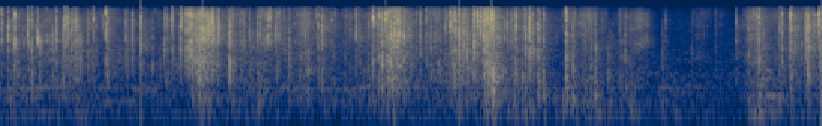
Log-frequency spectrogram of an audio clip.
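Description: Foil Pokémon booster-pack wrapper crinkling as the pack is opened: a dense, crackly rustle that thins out about three seconds in, with a short burst again just before the end.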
